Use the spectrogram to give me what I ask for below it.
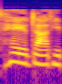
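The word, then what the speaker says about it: Haigha: happy his name is haya.he pronounced it so as to rhyme with mayor dot i love my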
